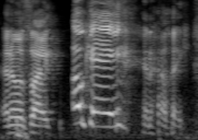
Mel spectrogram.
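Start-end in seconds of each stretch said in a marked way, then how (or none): 0.8-1.2 put-on high, loud small boy's answer; small boy eagerly agreeing to fetch the girls; eager little boy. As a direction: chirp it like an excited six-year-old.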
